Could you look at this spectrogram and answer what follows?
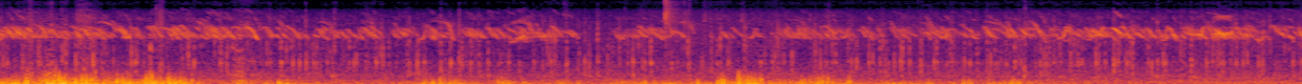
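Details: Baby chickens peeping together in a dense chorus of short, high, slurred chirps, many overlapping notes, over heavy low thumping and rumbling handling noise that swells at intervals.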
